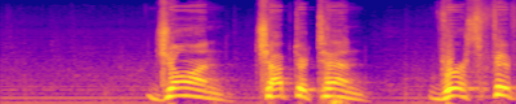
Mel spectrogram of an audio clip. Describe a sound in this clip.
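A man reads aloud calmly through a microphone.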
